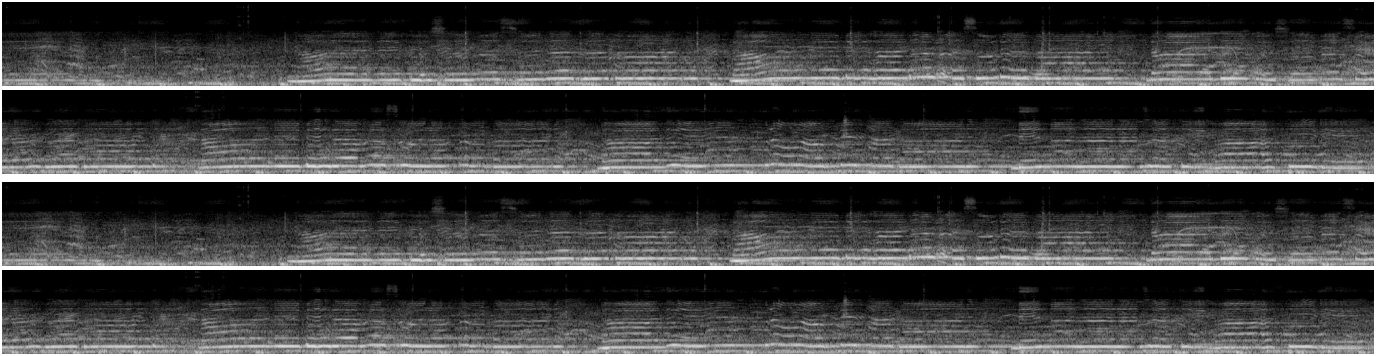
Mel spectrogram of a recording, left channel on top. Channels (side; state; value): both; identical; correlation 1.00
